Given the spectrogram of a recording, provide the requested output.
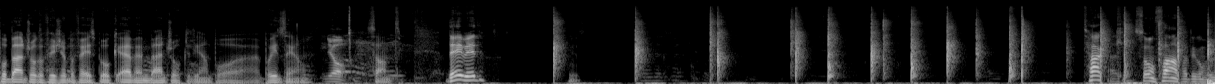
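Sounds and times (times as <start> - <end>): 
speech: 0.0 - 5.0, 5.7 - 5.9, 10.9 - 12.1
applause: 7.1 - 11.9.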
